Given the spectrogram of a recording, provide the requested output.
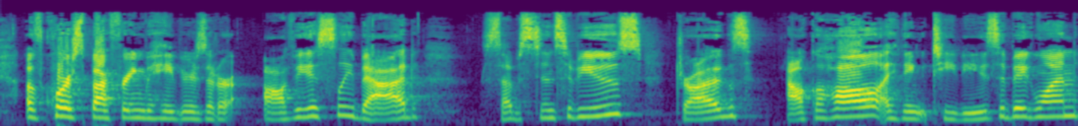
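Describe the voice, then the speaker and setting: A woman with a normal speaking voice, medium in pitch, with lively intonation at a moderate pace. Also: very clean recording, silent background. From New York, US. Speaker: podcast co-host. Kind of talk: casual chat.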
